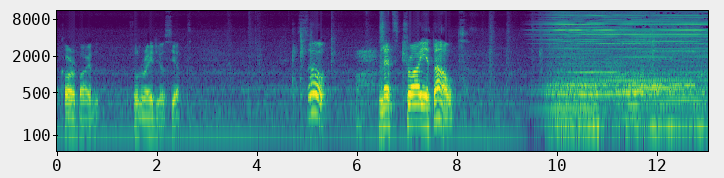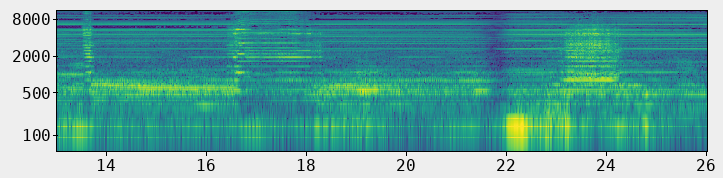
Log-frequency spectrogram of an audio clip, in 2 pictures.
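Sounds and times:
end mill cutting steel: 0:09.4 - 0:26.0
router spindle whine: 0:09.4 - 0:26.0.

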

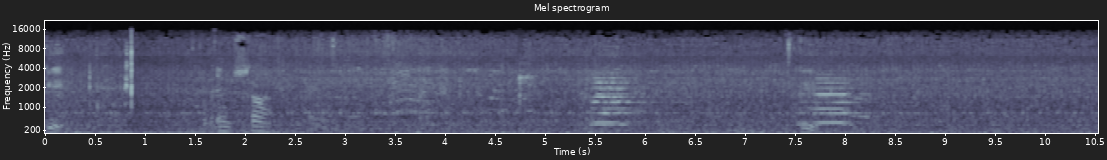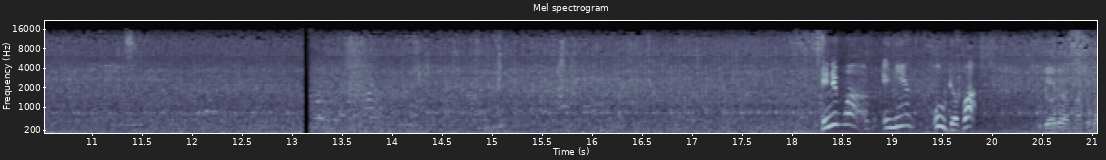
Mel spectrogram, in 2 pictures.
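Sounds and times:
low engine rumble: 0:00.0 - 0:21.0
horn tooting: 0:03.4 - 0:06.2, 0:07.5 - 0:08.4.

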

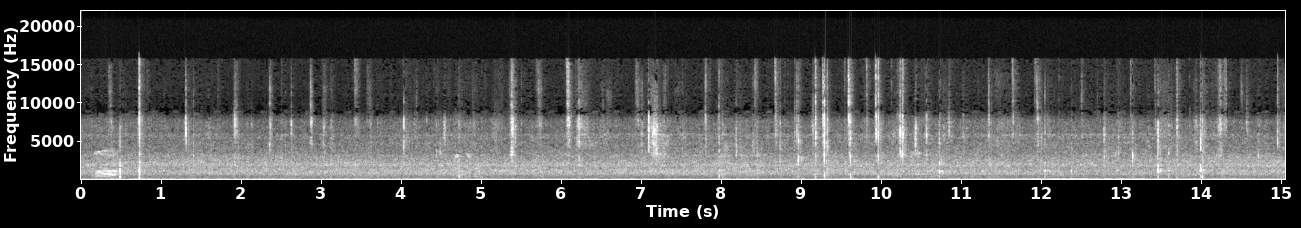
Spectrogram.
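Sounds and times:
tennis ball knocks and taps: 0:07.9 - 0:15.0.

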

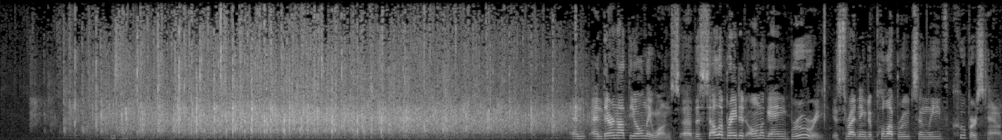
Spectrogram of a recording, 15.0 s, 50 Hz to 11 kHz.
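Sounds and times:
audience applauding: 0:00.5 - 0:09.2.

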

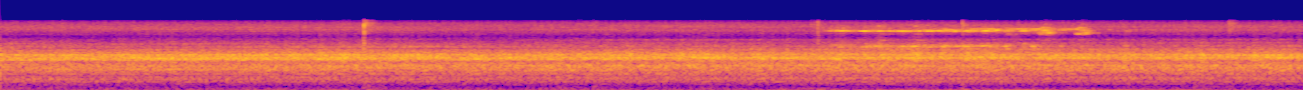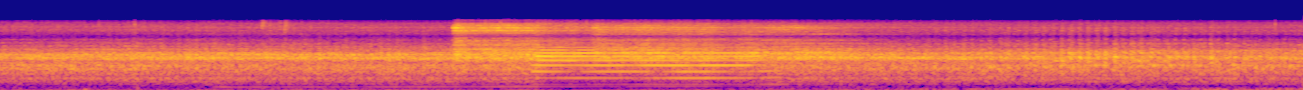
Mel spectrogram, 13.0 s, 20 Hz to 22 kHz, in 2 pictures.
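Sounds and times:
model locomotive engine sound: 0:00.0 - 0:13.0
high squeal: 0:04.1 - 0:05.7, 0:08.8 - 0:10.9.

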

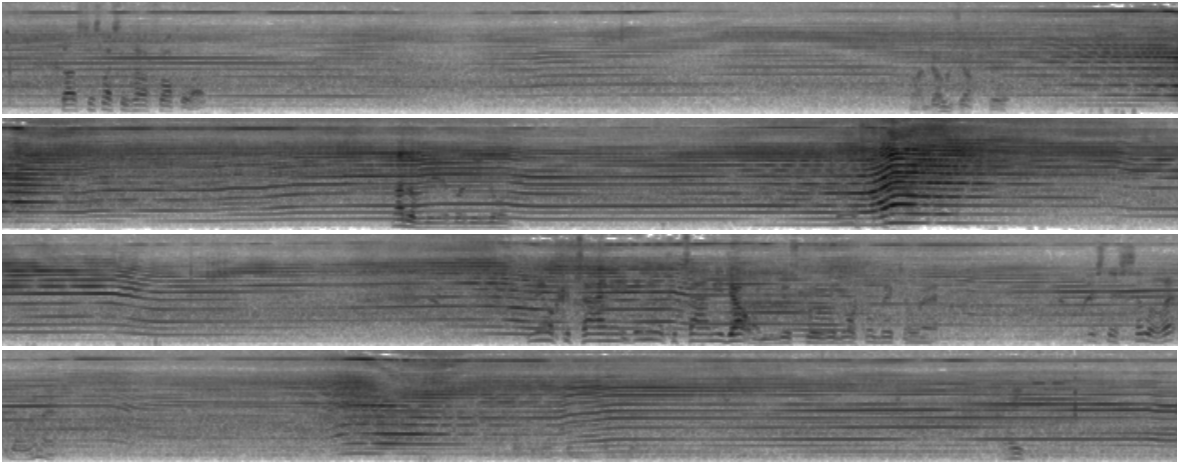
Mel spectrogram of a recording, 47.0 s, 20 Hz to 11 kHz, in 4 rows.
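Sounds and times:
electric motor and propeller whine: 0:00.0 - 0:47.0.

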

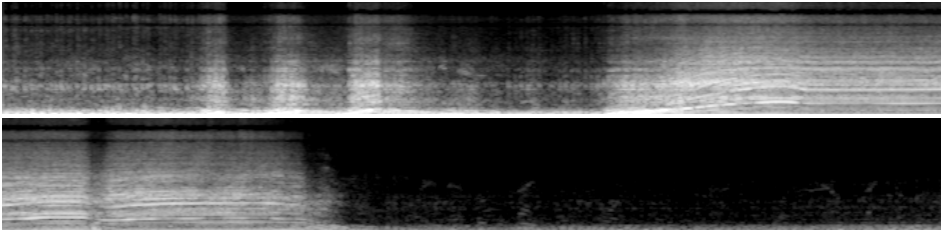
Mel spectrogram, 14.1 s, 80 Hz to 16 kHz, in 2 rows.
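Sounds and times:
drag car engine revving: 0:00.0 - 0:09.8.

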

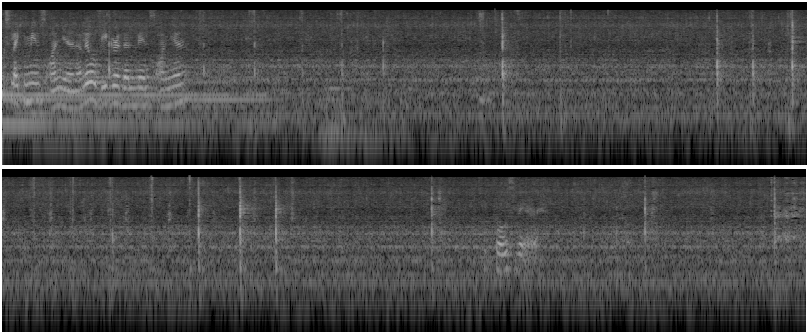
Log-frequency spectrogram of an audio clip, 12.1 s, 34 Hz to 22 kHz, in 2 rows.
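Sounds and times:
knife chopping on plastic board: 0:01.5 - 0:03.0, 0:03.6 - 0:04.3, 0:05.3 - 0:08.3.

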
